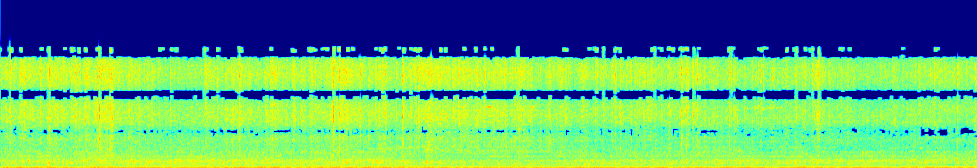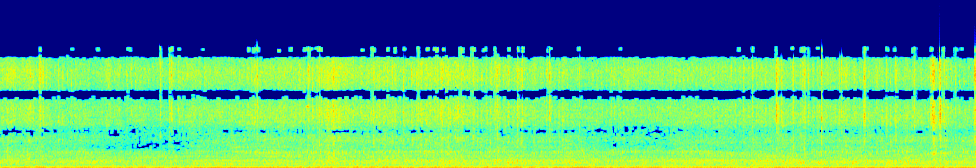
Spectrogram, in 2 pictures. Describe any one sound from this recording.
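A petrol lawn mower engine roars steadily up close.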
